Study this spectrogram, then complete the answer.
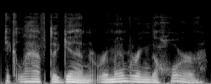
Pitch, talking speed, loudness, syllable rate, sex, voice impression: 115 Hz, 170 wpm, -16 LUFS, 6.0 syllables/s, male, very masculine, very adult-like, very middle-aged, very thick, tensed, slightly weak, slightly bright, slightly hard, clear, fluent, slightly raspy, cool, very intellectual, very sincere, very calm, very mature, friendly, very reassuring, unique, elegant, wild, slightly sweet, slightly lively, very kind, slightly modest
